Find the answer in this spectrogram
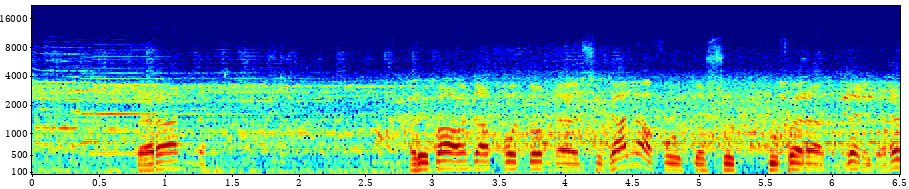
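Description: A man's commentary voice, broken by a pause, over the steady noise of an arena crowd.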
